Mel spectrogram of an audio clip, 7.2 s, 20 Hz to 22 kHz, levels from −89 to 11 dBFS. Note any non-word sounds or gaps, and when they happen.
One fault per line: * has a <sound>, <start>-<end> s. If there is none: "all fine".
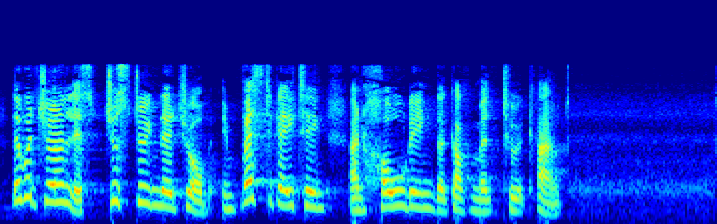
all fine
